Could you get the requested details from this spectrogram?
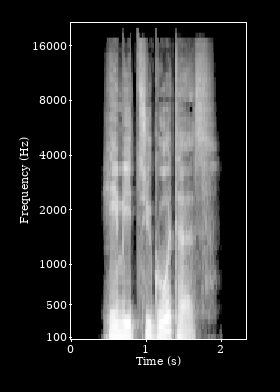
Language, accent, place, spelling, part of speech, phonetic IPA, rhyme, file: German, Germany, Berlin, hemizygotes, adjective, [hemit͡syˈɡoːtəs], -oːtəs, De-hemizygotes.ogg
- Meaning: strong/mixed nominative/accusative neuter singular of hemizygot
